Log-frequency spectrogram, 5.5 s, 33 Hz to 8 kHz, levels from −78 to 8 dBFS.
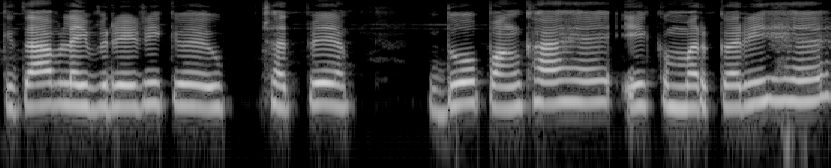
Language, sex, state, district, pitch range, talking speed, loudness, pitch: Hindi, female, Jharkhand, Palamu, 245-280 Hz, 120 wpm, -16 LUFS, 260 Hz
